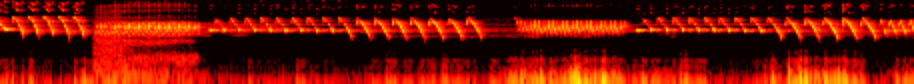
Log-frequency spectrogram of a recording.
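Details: Canary song used to prompt young canaries to answer: rapid repeated trills and downward-swept notes alternating with dense buzzy rattles, a fast rolling chatter with little pause.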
